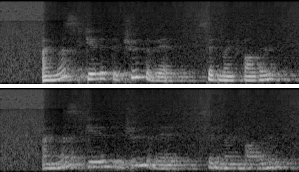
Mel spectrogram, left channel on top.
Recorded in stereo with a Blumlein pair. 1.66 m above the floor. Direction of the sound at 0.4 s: 35° left.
